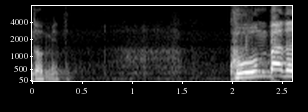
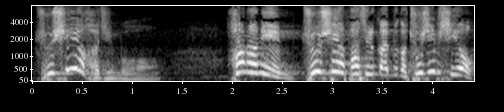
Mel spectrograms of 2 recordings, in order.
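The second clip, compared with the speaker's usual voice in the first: bold believer's demand; 8 semitones higher than usual. Retold or imitated. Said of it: "복음적으로 생각하면".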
